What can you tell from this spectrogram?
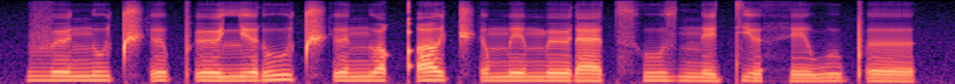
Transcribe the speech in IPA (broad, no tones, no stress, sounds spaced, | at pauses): v ø n u t͡ʃʼ ɘ pʼ ø lʲ ə ɾ u t͡ʃʼ ɘ n u qʼ ɤ t͡ʃʼ ə m e m ø ɾ æ t͡sʰ u z n e tʲ ə h e w u pʼ ə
